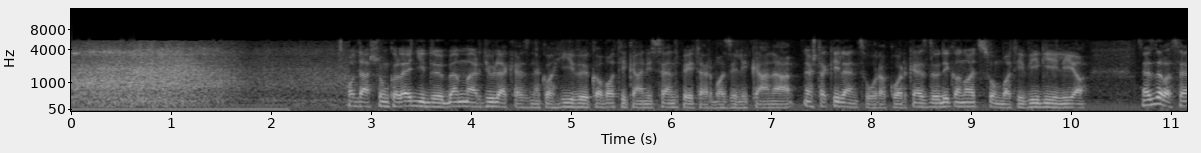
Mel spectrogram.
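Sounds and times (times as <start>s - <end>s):
heavy vehicles rumbling past: 0.0s - 2.8s
steady dense roar of road traffic: 0.0s - 2.8s
speech: 2.8s - 11.1s.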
